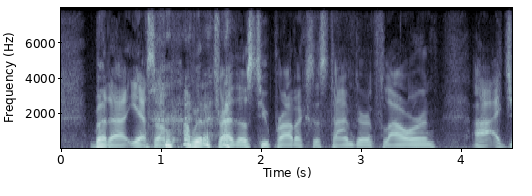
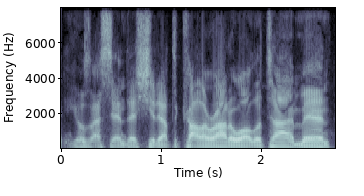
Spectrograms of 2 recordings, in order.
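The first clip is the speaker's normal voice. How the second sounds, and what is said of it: Imitates another person's voice. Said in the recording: “my best imitation of this guy”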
